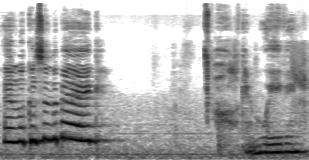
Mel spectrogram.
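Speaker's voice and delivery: fast hushed delighted whisper; quick whisper. Real, not acted. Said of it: "whisper to kids".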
